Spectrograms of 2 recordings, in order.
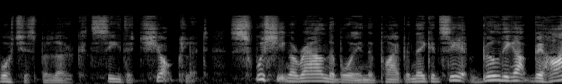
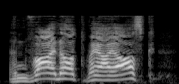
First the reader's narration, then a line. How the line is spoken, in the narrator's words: shouted Mrs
